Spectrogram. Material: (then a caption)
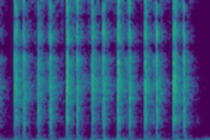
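Plastic. A plastic retractable erasable ballpoint pen that lacks the small noise-damping part, unlike the FRIXION BALL KNOCK ZONE, is shaken. The loose refill knocks around inside the barrel, giving a quick run of sharp, bright, high-pitched plastic clicks in rhythmic pairs. The result is an abnormal rattle that the missing silencing part would otherwise suppress.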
